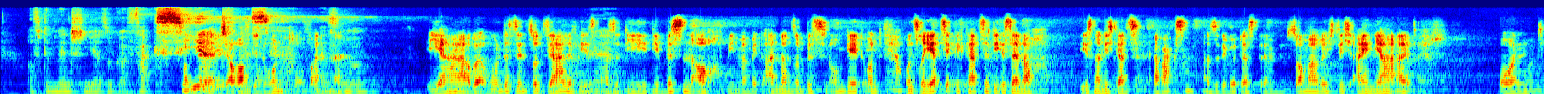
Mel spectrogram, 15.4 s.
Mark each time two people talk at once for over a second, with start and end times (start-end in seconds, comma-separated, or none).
1.8-3.5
